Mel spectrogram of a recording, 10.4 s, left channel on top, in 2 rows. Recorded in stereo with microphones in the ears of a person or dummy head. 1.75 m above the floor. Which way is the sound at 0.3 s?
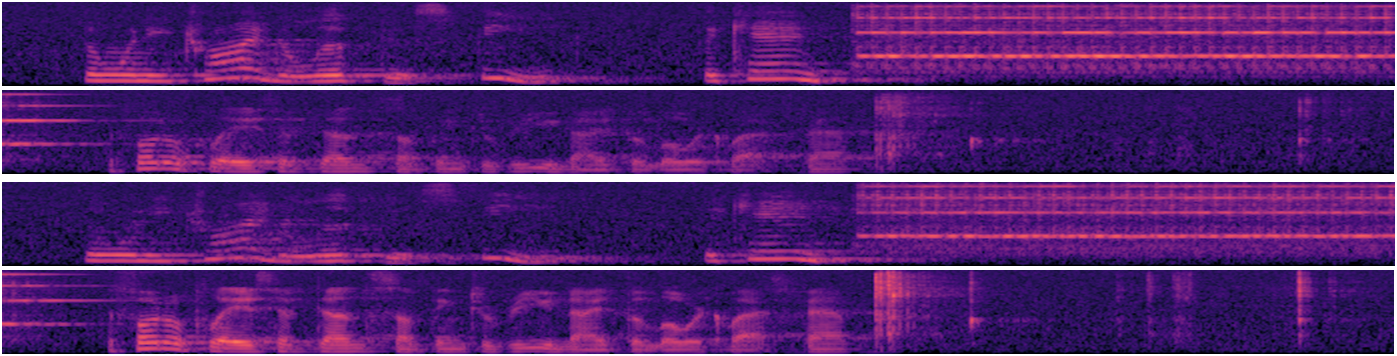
35° left (ahead or behind).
